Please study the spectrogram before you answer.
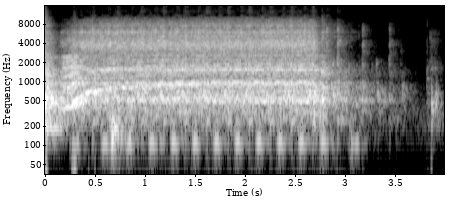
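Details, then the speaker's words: Simplicity Regent mower, 14hp Kohler Command engine, spark confirmed, no choke, full throttle: fires and chugs roughly four times a second under three seconds then dies, sputtering; probably flooded with fuel, carb needs cleaning; flooded carburetor. "so good that uh that is probably flooded like crazy okay"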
